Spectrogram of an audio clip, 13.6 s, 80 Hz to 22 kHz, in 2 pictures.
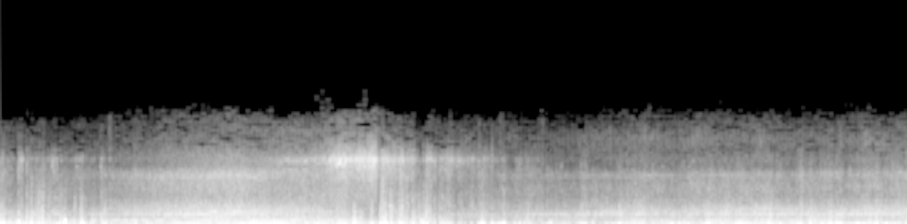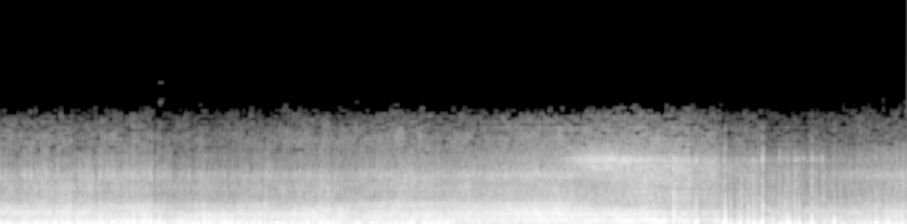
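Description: Onboard sound of a Spec Racer Ford Gen3 race car's engine under hard acceleration, with wind rushing past the open cockpit. The revs climb, break off about three seconds in, then rise slowly and steadily for about eight seconds before dropping near the end.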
